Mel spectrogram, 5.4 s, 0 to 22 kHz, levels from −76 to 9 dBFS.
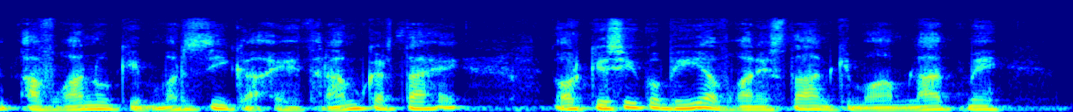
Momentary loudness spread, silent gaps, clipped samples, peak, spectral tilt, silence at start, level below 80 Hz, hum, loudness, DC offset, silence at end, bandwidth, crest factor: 7 LU; none; under 0.1%; -8 dBFS; -6.5 dB/octave; 0 s; -46 dBFS; none; -23 LUFS; under 0.1%; 0.35 s; 11.5 kHz; 14 dB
